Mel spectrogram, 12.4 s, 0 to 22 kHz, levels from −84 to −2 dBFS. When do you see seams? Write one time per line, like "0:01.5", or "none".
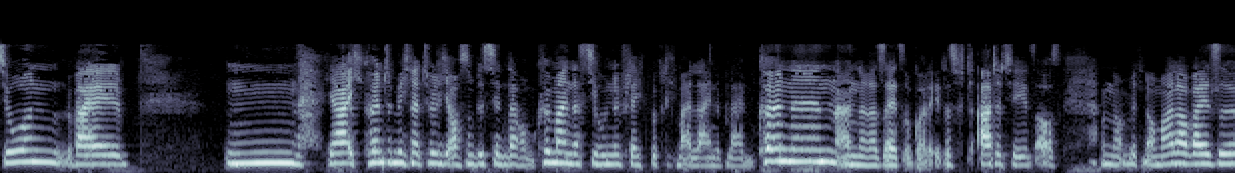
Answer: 0:11.0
